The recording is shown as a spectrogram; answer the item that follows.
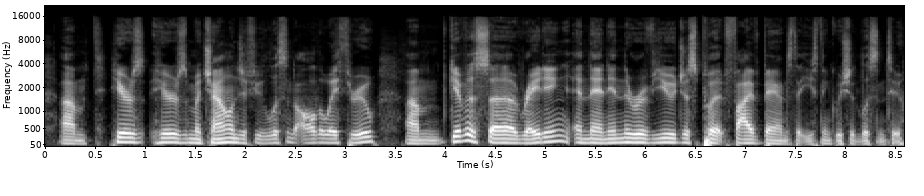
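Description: The speech runs at a fairly quick pace with ordinary pitch variation. The background is quiet and the sound is dry with no echo. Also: man, fairly low pitch for a man. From California, San Jose; California. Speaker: podcast host. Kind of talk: casual chat. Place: studio. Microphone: studio mic.

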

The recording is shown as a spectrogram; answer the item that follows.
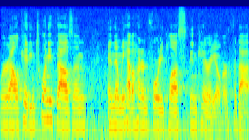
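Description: A woman speaks fairly slowly at a fairly low pitch, her loudness swinging widely over light background noise. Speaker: city staff planner. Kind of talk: staff report presentation. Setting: city council chamber. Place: hall. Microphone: podium.

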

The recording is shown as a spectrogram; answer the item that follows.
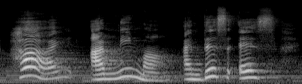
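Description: A woman with faint music in the background. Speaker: cooking instructor. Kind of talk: tutorial. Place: kitchen.

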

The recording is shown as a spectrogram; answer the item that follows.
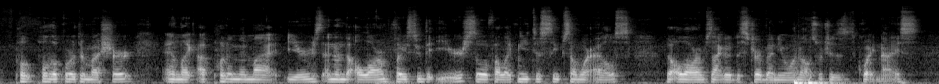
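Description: With music in the background, a man speaks at a fairly quick pace using fairly even intonation. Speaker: student vlogger. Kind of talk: casual vlog chat. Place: home room. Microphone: studio mic.

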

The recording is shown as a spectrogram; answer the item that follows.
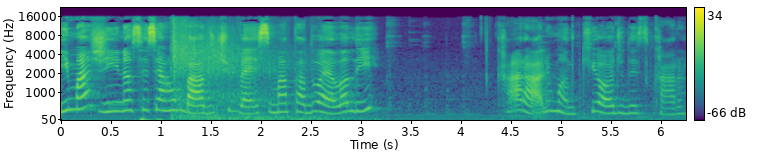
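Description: Lively intonation and a moderate pace carry the voice over music in the background. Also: woman, high pitch for a woman. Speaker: content creator. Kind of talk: casual tier-list commentary. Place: home room. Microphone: handheld.

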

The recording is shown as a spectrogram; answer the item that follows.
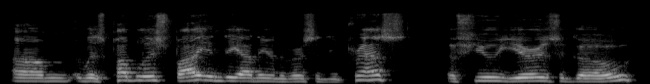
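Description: A man at a very slow pace, with ordinary pitch variation and a quiet background. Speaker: host introducing a lecture speaker. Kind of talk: formal introduction. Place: home room. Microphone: webcam.

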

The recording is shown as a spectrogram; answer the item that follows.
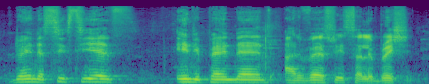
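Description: With fairly even intonation, a man talks at a fairly slow pace. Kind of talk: formal speech. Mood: warm, proud. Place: hall. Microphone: podium.

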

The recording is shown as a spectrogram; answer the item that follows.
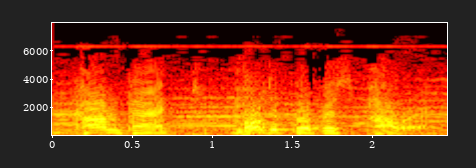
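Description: A man speaks with faint music in the background. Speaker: film narrator. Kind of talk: promotional documentary narration.

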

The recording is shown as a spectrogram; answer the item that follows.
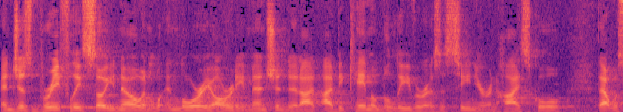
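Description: A man's fairly low, monotone voice with flat intonation at a very fast pace, over light background noise. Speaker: guest. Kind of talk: speech with personal testimony. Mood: warm, earnest, light humor. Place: hall. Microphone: podium.

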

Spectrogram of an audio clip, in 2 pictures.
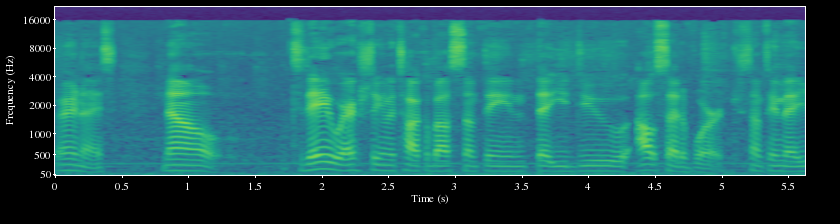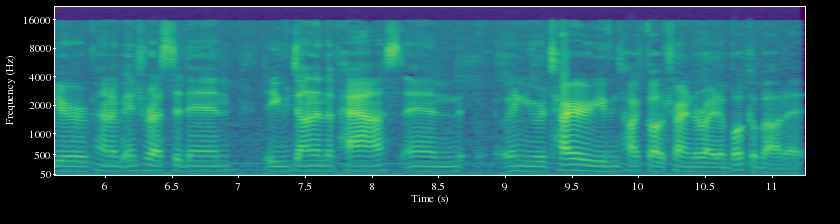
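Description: This man talks at a very fast pace in a monotone, flat delivery, the sound dry with no echo and only light background noise. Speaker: student interviewer. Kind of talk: interview. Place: garden.

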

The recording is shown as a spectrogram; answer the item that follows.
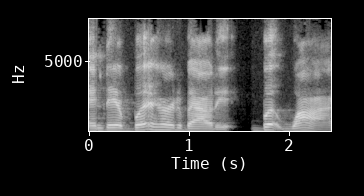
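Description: Against a quiet background, a woman with an American accent talks in a normal speaking voice, fairly low in pitch, with lively intonation at a fairly slow pace. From Florida, US South. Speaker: caller and parent. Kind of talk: call-in comment.

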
